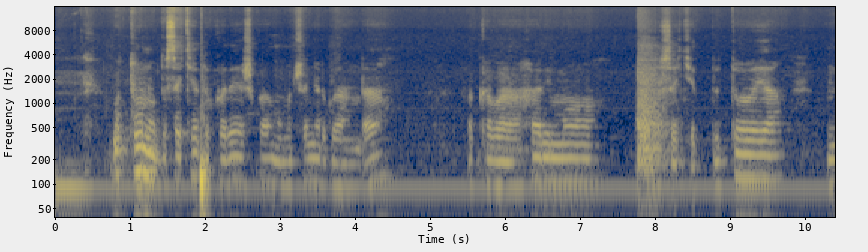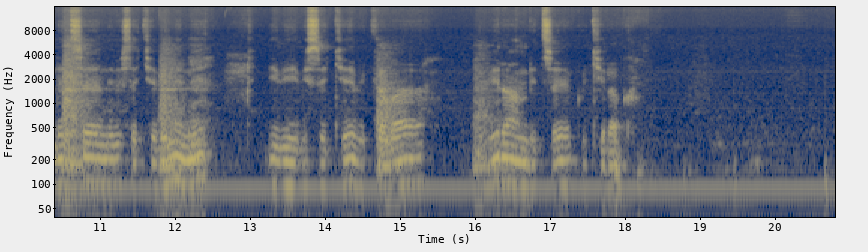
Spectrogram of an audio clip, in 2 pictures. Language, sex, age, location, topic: Kinyarwanda, male, 36-49, Musanze, government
